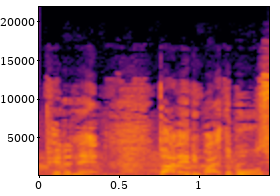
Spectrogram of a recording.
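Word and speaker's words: Pittonet: had for many years mark peternay was happy to have it as peter nay and then came out and said it's actually pit a net but anyway the ball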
